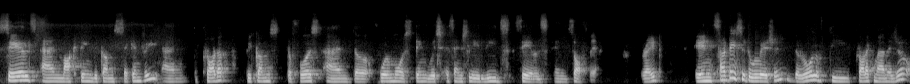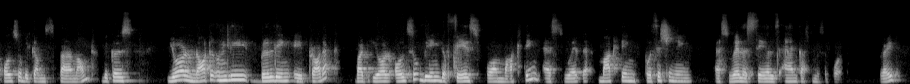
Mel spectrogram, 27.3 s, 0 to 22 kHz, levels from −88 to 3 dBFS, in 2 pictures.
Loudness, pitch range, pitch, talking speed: -22 LUFS, 145-175 Hz, 155 Hz, 140 wpm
